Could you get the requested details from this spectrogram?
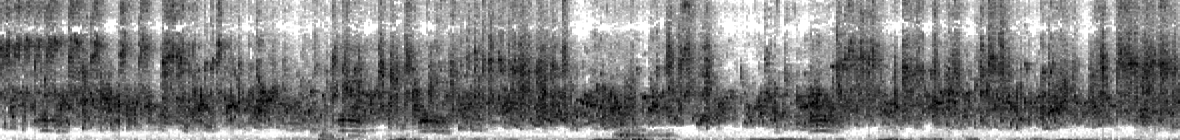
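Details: Morning feeding time among budgies: unbroken, dense chirping and chattering from many birds, with a few low knocks in the middle.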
